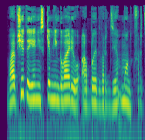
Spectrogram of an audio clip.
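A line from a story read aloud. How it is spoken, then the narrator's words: Plain. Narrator (Russian): говорит он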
